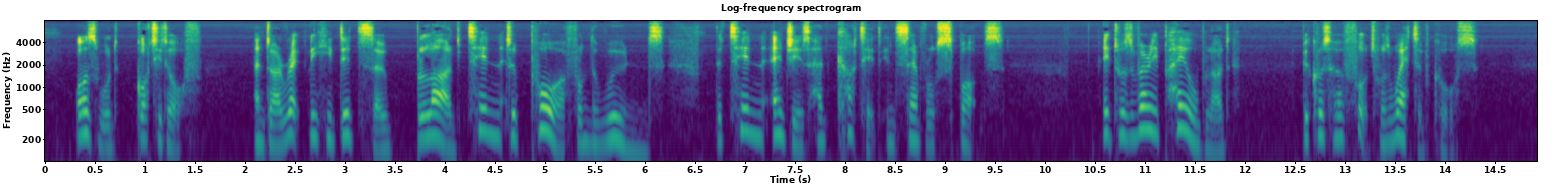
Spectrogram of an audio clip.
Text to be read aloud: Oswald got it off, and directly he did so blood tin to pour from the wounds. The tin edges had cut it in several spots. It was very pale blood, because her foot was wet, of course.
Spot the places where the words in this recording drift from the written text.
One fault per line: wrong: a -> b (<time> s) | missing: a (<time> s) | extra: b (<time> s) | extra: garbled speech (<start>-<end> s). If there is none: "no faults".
no faults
